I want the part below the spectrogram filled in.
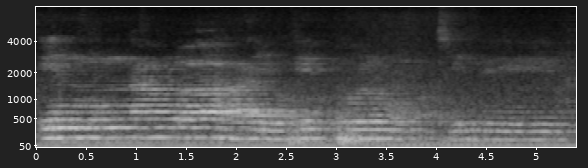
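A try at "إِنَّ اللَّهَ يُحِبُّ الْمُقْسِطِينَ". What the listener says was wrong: Pantulan kofnya kurang keras. Muqa sih. Lebih cekatan. Muqsitin. Innallaha yuhibbul muqsitin.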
